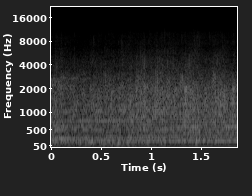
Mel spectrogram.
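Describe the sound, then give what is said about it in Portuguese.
Steady applause from an audience at a church service, given for the Lord after a prayer: a dense wash of many hands clapping at an even, sustained loudness with no pauses or voices standing out. “Dê uma salva de palmas ao Senhor, amém?”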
